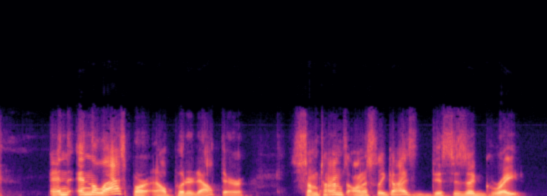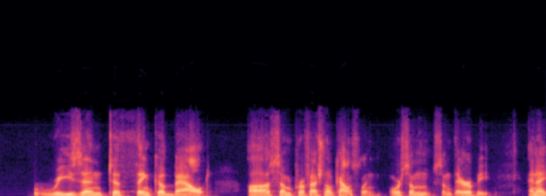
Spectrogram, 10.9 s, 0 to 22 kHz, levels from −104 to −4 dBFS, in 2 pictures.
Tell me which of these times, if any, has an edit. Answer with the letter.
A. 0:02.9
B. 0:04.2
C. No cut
C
